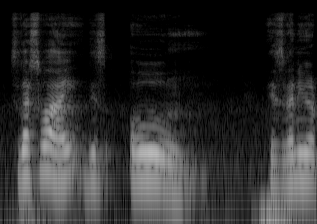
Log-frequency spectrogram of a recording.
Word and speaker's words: Om: When you are pronouncing A, the tongue is not touching any part of your mouth. It is generated in the vocal cord. And when you pronounce U, A, U, Ma, these three constitutes the Om.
